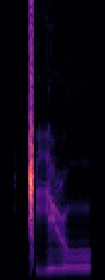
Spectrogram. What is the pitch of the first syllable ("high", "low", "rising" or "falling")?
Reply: low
